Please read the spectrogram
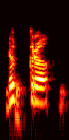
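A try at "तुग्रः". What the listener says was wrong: Tugro. No, dugro illa. Tugro.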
